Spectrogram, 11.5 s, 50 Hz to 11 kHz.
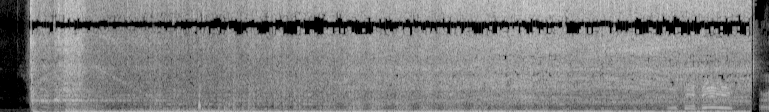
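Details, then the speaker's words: Chevy Monza V8 after complete Painless Wiring rewire and oil change: fires and runs with a heavy, slightly uneven low rumble that never smooths out; owner suspects one or two injectors stuck open. "figured something out it acts like there's maybe an ejector or two they're stuck open"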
